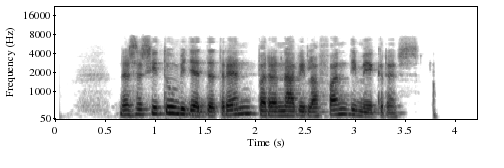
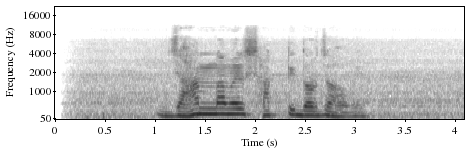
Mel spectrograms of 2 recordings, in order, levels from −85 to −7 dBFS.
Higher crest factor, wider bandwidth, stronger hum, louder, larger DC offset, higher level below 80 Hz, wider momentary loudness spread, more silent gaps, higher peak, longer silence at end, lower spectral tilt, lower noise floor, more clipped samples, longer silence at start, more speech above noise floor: about the same, 16 dB vs 16 dB; second, 7.8 kHz vs 11 kHz; neither; first, -16 LUFS vs -28 LUFS; neither; about the same, -58 dBFS vs -60 dBFS; second, 11 LU vs 22 LU; neither; first, -2 dBFS vs -14 dBFS; first, 0.6 s vs 0 s; about the same, -6 dB/octave vs -6.5 dB/octave; first, -54 dBFS vs -48 dBFS; neither; first, 0.65 s vs 0.2 s; first, 38 dB vs 20 dB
